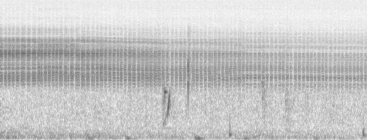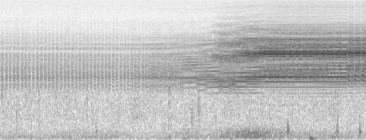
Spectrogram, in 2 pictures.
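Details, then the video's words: Many cicadas call from the trees in the Himalayan monsoon rainy season, a steady, high-pitched droning buzz that swells louder near the end. "Cicadas calling in the Himalayan monsoon"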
